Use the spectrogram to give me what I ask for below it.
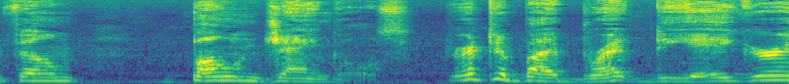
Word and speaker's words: Dejager: Directed by Brett Dejager, I think is how it's pronounced, because it's D-E-J-A-G-E-R.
